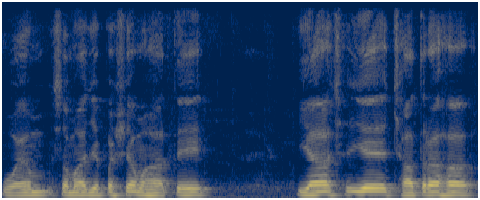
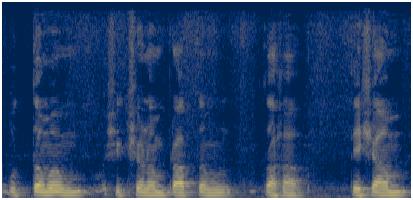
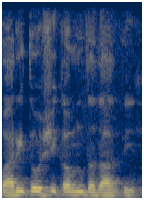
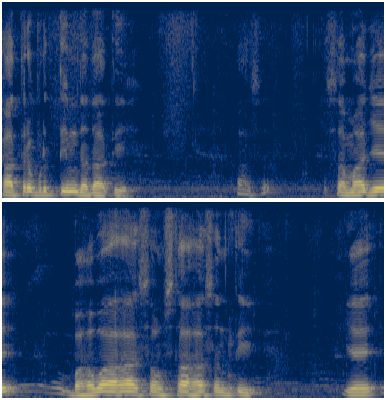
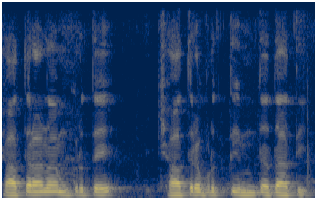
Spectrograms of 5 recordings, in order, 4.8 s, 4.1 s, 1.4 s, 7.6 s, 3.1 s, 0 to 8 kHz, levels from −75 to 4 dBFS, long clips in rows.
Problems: background sounds at intervals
